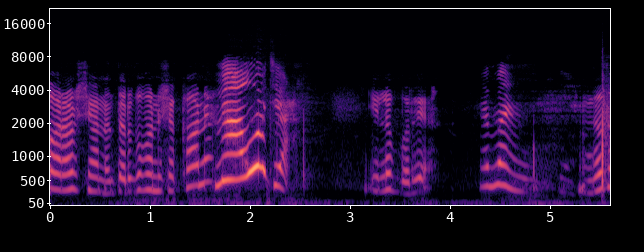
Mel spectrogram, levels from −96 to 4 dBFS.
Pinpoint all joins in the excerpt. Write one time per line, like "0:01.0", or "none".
none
